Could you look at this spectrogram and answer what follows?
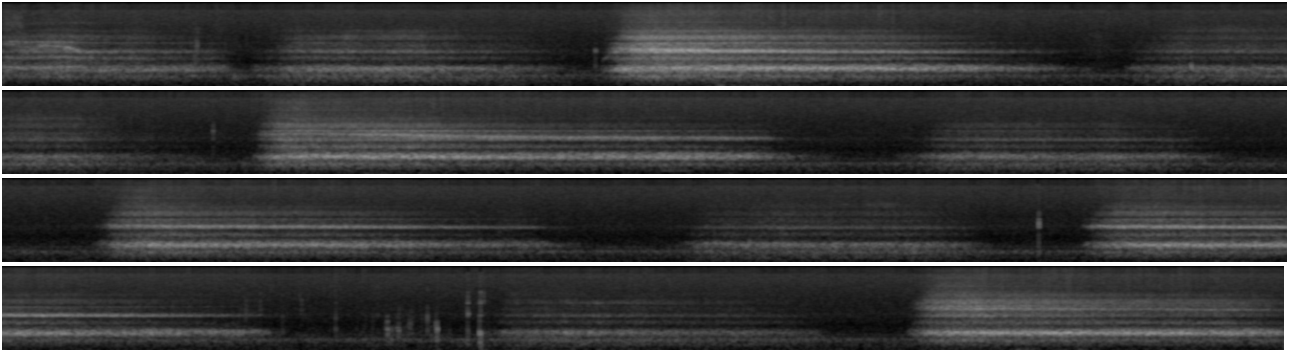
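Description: Slow, deep breathing while holding a stretch in a flexibility routine, about six long rhythmic breath cycles of loud airy inhales and exhales, close to the microphone with no talking.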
